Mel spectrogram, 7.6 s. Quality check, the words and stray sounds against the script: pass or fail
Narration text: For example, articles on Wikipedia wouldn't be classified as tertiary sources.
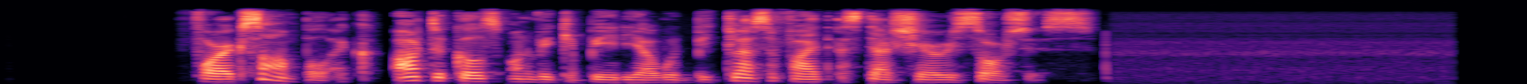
fail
